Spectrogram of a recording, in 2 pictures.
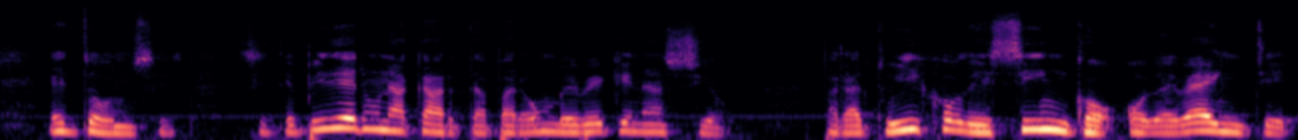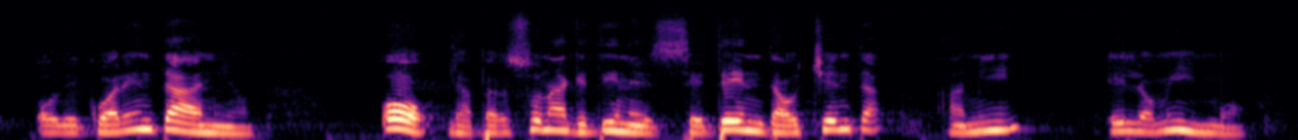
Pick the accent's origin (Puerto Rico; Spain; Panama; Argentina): Argentina; Buenos Aires; moved away; Yo también me fui hace 30 años de Buenos Aires, soy de Buenos Aires, me fui al sur a estudiar, a trabajar, porque soy profesora de arte, de Bellas Artes.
